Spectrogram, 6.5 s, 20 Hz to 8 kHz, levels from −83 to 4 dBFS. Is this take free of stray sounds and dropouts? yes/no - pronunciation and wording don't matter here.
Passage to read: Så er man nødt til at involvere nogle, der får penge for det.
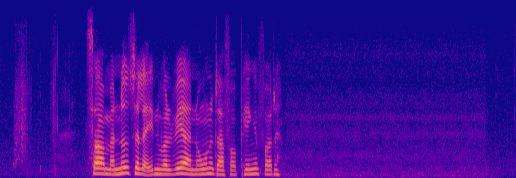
yes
